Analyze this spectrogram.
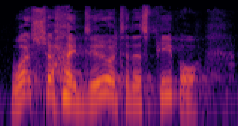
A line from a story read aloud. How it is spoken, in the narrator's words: Moses cried to the Lord, saying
